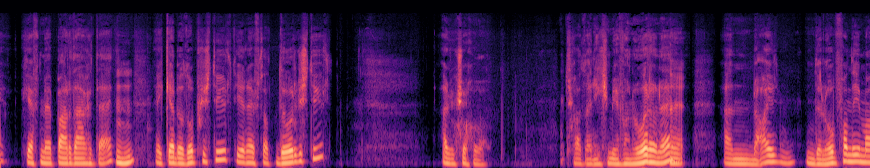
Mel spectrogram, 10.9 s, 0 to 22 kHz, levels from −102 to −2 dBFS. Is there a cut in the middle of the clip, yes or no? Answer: no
